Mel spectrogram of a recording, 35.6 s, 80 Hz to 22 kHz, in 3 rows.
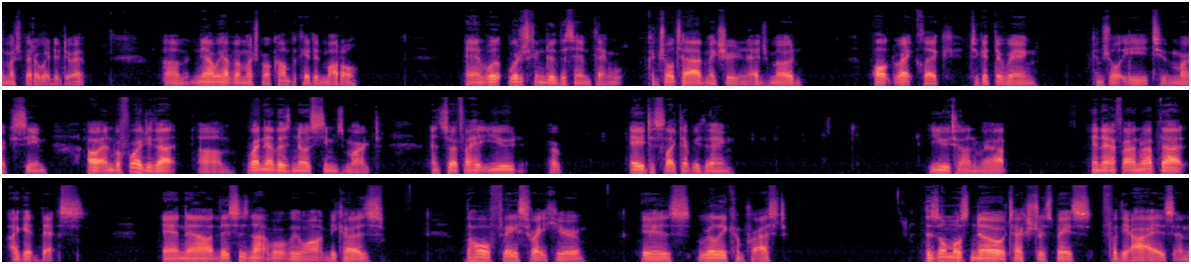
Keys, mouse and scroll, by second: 0.1 Tab, 1.4 Tab, 6.5 ctrl+Tab, 11.1 ctrl+e, 13.6 Tab, 16.3 u, 18.1 a, 18.4 a, 18.8 a, 19.4 Tab, 19.9 a, 20.2 a, 20.9 u.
